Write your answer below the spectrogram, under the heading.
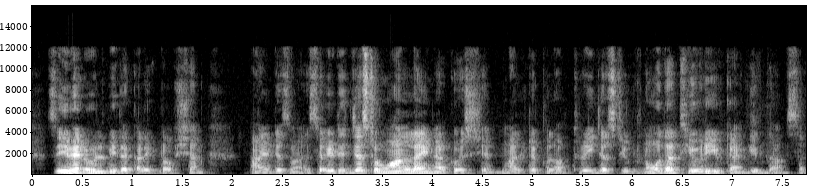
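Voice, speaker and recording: A man talks very fast at a fairly high pitch, with lively intonation and vocal fry. His loudness swings widely. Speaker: math teacher. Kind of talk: tutorial. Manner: repetitive, halting.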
